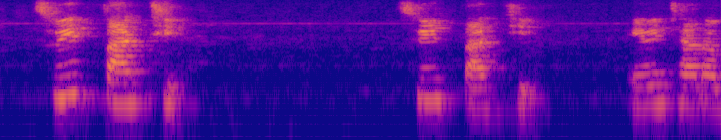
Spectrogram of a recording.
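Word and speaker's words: ついたち: Nah, untuk angka tanggal 1 itu bacanya bukan ichi, tapi suitachi.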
